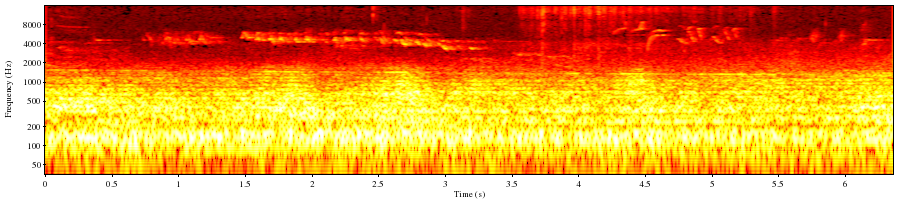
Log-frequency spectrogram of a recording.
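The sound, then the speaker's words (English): A steady, heavy roar of an aeroplane passing overhead fills the whole stretch, broad and rumbling, while small birds chirp faintly in the background. “Farewell, people in big metal bird. Wherever you're going, safe journey.”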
